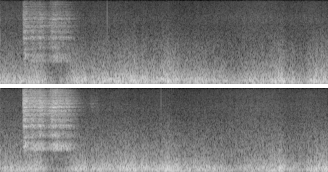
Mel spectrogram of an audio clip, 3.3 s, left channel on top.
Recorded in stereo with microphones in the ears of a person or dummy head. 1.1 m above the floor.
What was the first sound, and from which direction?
Dishes clattering, 45° right (ahead or behind).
